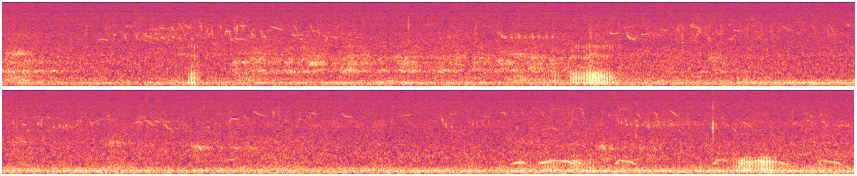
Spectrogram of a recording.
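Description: Near silence with small birds chirping faintly and on and off, over a faint steady low hum. Two brief muffled bursts of noise come about six seconds in and again near the end.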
